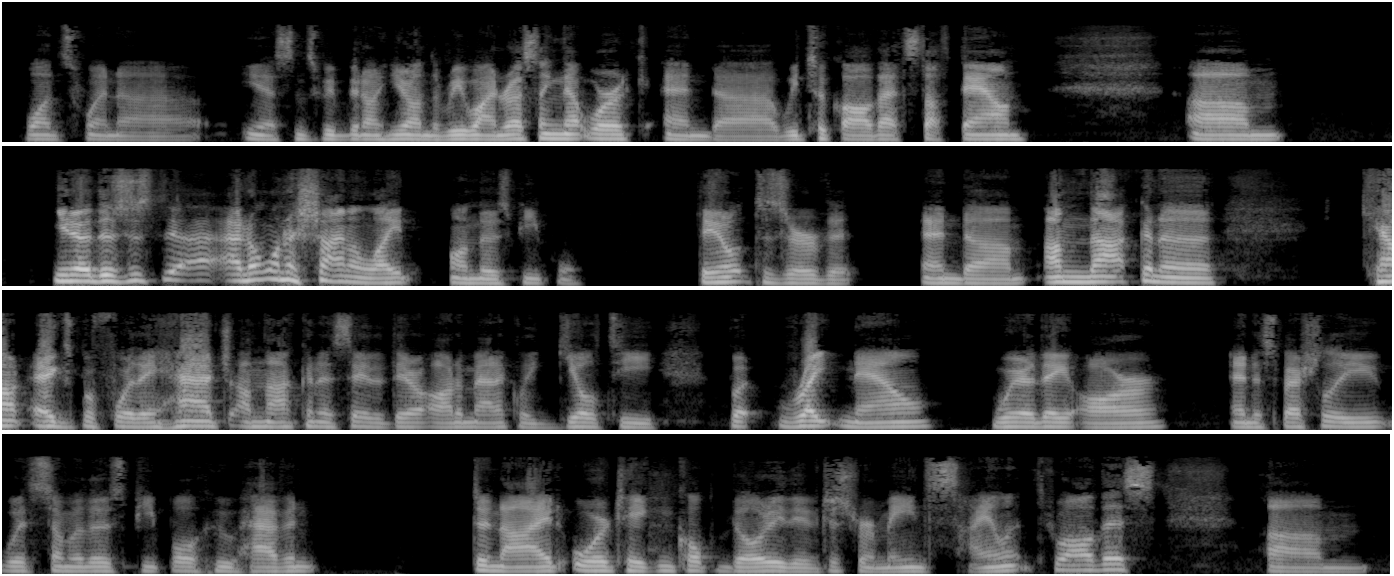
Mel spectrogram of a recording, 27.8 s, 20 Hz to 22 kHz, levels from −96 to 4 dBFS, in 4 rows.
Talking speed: 190 wpm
